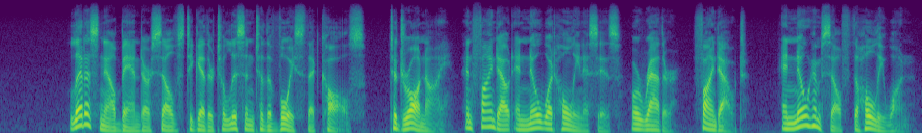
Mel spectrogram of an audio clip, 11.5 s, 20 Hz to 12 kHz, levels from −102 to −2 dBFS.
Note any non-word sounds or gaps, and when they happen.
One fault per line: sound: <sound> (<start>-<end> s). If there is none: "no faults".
no faults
